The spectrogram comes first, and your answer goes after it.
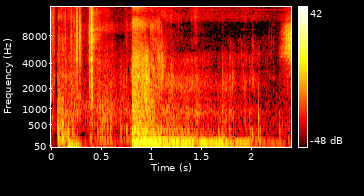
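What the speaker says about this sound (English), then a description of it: "Flashbang!" Flashbang grenade detonating in a video game: a sharp, loud bang with a broad rushing blast that lingers and slowly fades, preceded by a couple of short clicks.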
